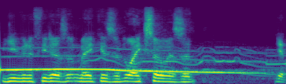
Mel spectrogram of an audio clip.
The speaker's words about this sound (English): You just hear a coyote howling off in the distance,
